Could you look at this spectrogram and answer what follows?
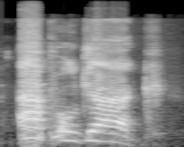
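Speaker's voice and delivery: loud, slow, high call of her name; urgent shout. Acted.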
